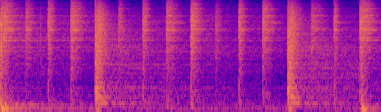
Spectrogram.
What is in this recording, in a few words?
beats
